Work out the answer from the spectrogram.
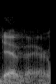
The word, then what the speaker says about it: Dever: Now, my name, Dever, in Israel, unfortunately, is pronounced Dever, which means plague or pestilence. So I don't like it. I add a yud and change it to Devere, Professor Holy of Holies.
